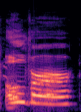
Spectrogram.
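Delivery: radio sign-off, high and loud; "Over." barked like a walkie-talkie call. Retold or imitated. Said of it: "Were you talking like a walkie-talkie?".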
